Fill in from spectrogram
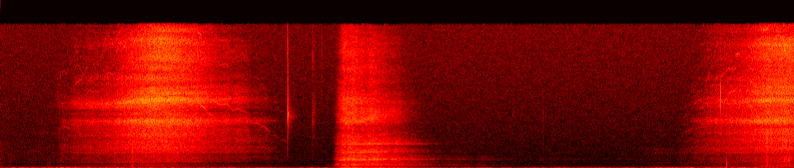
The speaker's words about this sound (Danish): Vil du øh, lukke øjnene og tage et par dybe vejrtrækninger? Ja.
